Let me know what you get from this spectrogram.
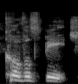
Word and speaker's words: Covell's: is coming ashore at is it pronounced Covell's Beach? – Covell's Beach, yes.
